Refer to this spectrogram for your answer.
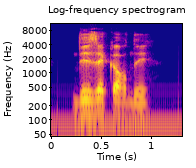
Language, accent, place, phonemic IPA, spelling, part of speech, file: French, France, Lyon, /de.za.kɔʁ.de/, désaccorder, verb, LL-Q150 (fra)-désaccorder.wav
- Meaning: 1. to disagree 2. to cause to be out of tune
